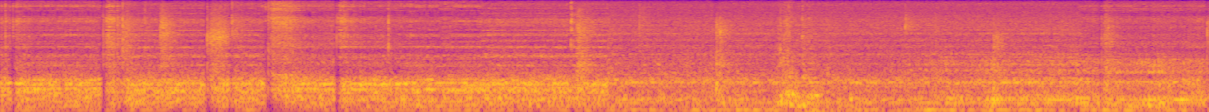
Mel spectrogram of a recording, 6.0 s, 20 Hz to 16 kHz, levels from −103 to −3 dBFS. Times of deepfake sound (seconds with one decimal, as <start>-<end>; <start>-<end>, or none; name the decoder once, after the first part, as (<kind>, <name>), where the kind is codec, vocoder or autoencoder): 0.0-0.6 (codec, SNAC); 1.3-2.4; 5.4-6.0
